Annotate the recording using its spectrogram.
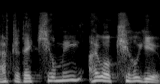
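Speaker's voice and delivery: mumbling quietly, as if to oneself. Retelling staring at the pickup: retelling a mutter under breath. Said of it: "I'm muttering".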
